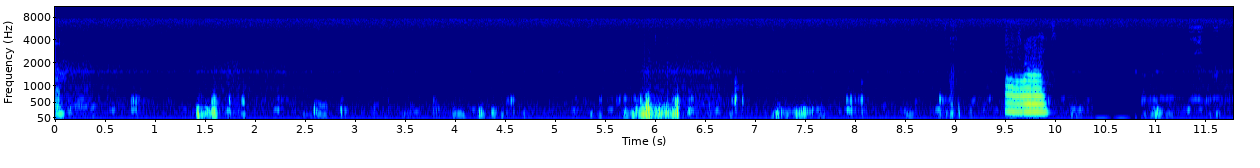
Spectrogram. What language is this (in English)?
Punjabi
